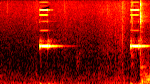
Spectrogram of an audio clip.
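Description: A Panasonic Inverter microwave gives two short, sharp electronic beeps about a second apart while buttons are pressed, each beep clear and close, with a quiet hum and a faint clunk after the second.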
